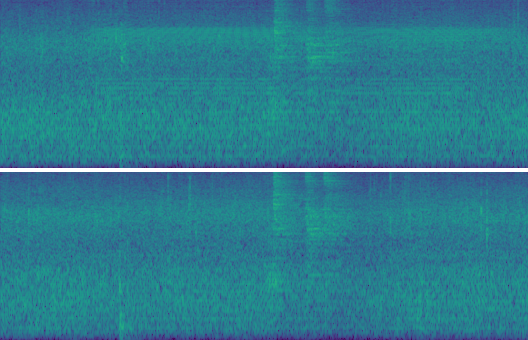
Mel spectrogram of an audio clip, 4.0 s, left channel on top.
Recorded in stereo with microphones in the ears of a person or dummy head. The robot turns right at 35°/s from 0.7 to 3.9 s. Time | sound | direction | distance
2.0 | a rattle | 60° right (ahead or behind) | 1.0 m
